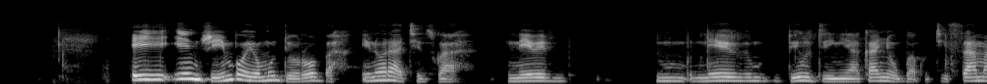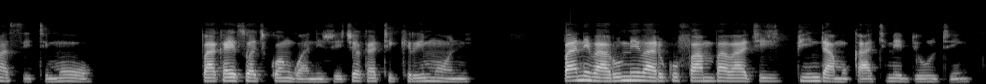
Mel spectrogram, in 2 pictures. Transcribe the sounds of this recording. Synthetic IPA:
ijiʔːnʐimbo̞je̞mudʱo̞ɾo̞bʱaino̞ɾatʰid͡zwa | ne | ne̞bʱildʱiŋjakaɲo̞ɡʱwakutisamasitimoo | pakaiswat͡ʃi̥kwaŋɡwaniʐe̞t͡ʃoakatikrimo̞ːni | pane̞ʋaɾume̞ʋaɾikufambaʋat͡ʃipindamukatime̞bʱildʱiŋ

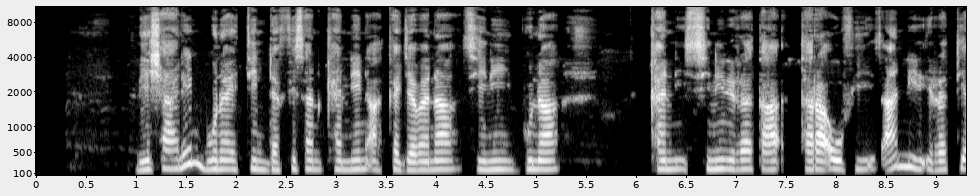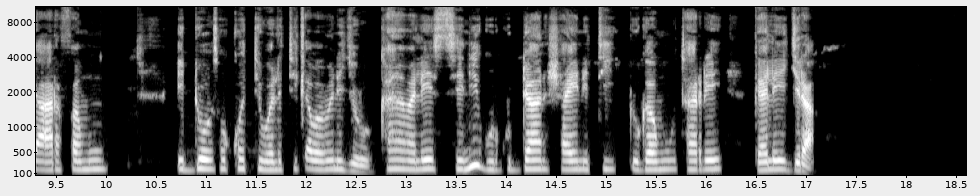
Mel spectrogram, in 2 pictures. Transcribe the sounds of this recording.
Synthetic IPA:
me̞ːʃaːle̞ːnbʊnaːɪt̪ːiːnd̪ɐfːɪsɐŋkʰɐnːeːnɐkːɐd͡ʒɐβɐnaːsɪniːbʊnaː | kʰɐnsɪniːnɪrːɐt̪t̪ɐɾaʔuːfɪːsʼaːnːɪɪrːɐt̪ːɪaːɾfɐmuː | ʔɪd̪ːo̞ːt̪ɔkːɔt̪ːɪwɐlɪt̪ːɪkʼɐbɐmɐnɪd͡ʒɪɾʊkʰɐnɐmɐle̞ːsɪniːɡʊɾɡʊd̪ːaːnʃajɪnɪt̪ːɪᶑʊɡɐmuːt̪ʰɐrːe̞ː | ɡ̥ɐle̞ːd͡ʒɪɾɐ̰

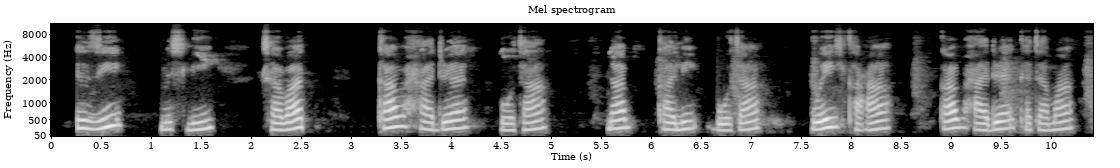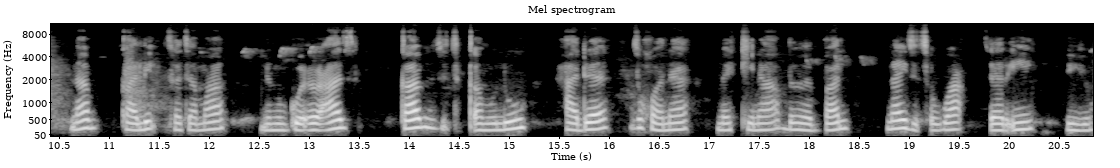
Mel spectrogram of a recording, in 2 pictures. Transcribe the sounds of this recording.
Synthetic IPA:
ʔɨzi | mɨsli | sɐβat̪̚ | kʰaβħad̪ɐ | b̥o̞t̪ʰa | naβ | kʰalibo̞t̪ʰa | wɔjkʰaʕa | kʰaβħad̪ɐkʰɐt̪ʰɐma | naβ | kʰalikʰɐt̪ʰɐma | nɨmɨɡuʕuʕaz | kʰaβzɨt̪ʼɨ̥kʼːɐmɨlu | ħad̪ɐ | zɨxo̞nɐ | mɐkʰinabɨmɨbːal | najzɨt͡sʼɨwːaʕ | zʼɐɾʔi | ʔɨjːu

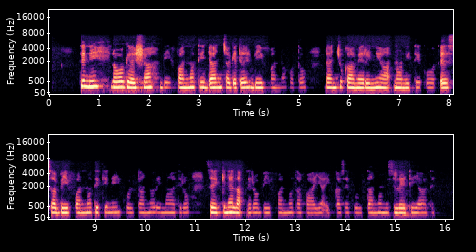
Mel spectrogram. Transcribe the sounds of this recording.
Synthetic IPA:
t̪ɪnɪlɔwɔɡe̞ːʃːɐbiːfːɐnːɔt̪ɪd̪ɐnt͡ʃːɐɡɛd̪ɛbiːfːɐnːɔfɔt̪ɔ | d̪̥ɐnt͡ʃːʊkaːmeːɾɪnːɪhaːʔnɔːnɪt̪ːɪkʼoːt̪ʼe̞ːsːɐbiːfːɐnːɔt̪ɪt̪ɪnɪkʊlt̪ːɐnːɔɾɪmaːt̪ɪɾɔse̞ːkːɪnɛlɐʔnɪɾɔbiːfːɐnːɔt̪ɐfaːjːɐ̰ʔɪkːɐsɛkʊlt̪ːɐnːɔmɪsɪle̞ːt̪ɪjaːt̪ɛ

